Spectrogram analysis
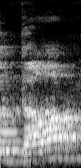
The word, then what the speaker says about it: the: THE लगा हो और उस वर्ड के प्रथम अक्षर का उच्चारण हिंदी व्यंजन वर्ण से हो तो THE को द पढ़ेंगे।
